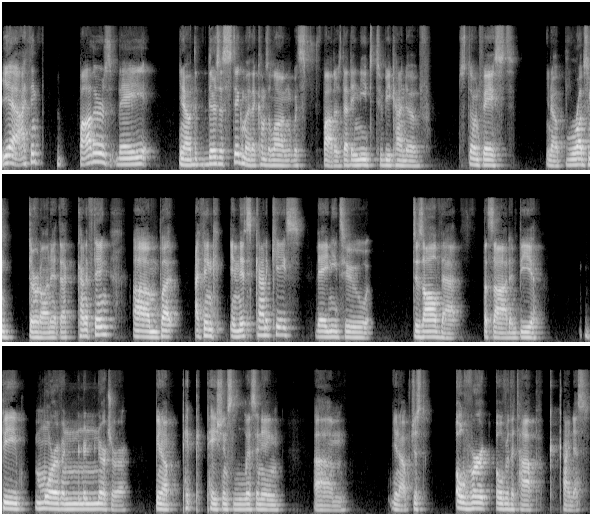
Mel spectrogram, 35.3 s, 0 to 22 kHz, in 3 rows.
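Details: 33-year-old man with stuttering since about age seven or eight, which he considers predominantly neurological and describes as relatively normal, not severe. Stuttering.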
